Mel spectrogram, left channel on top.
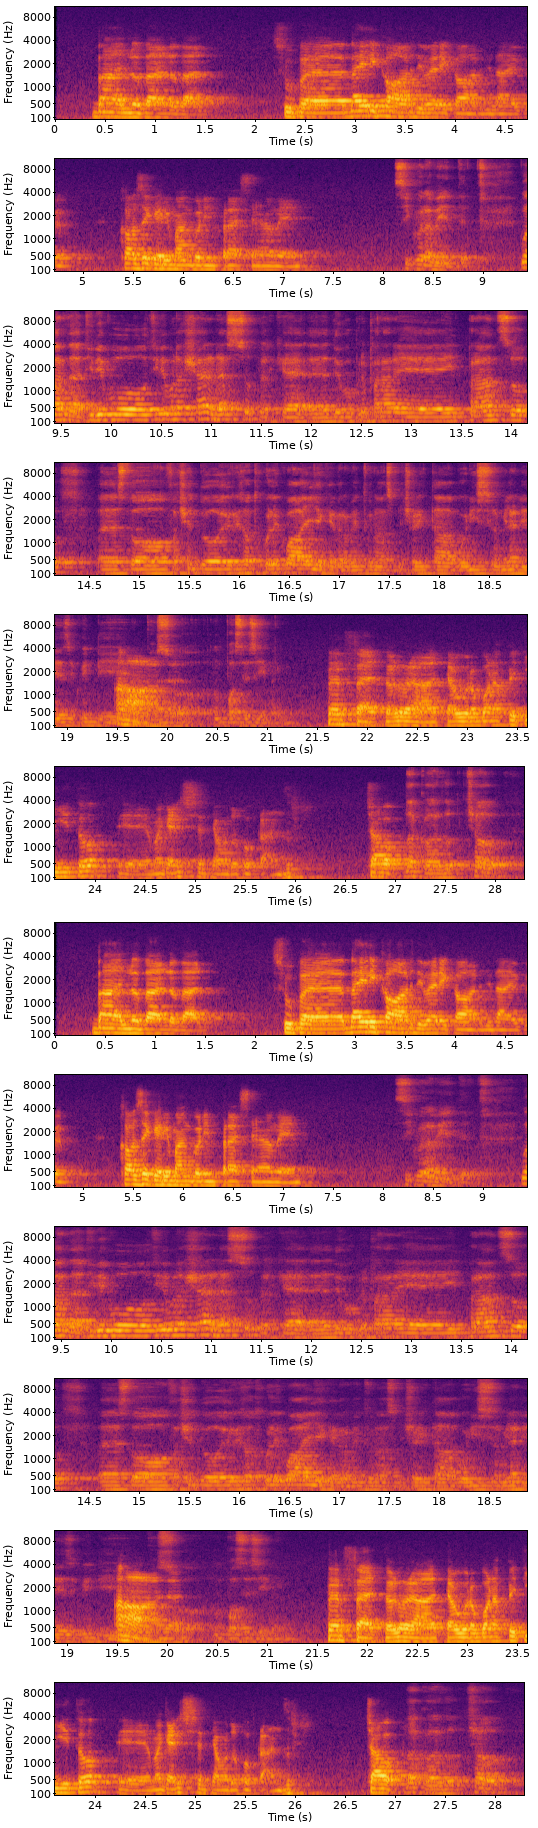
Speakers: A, on the right; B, on the left.
A: Bello, bello, bello. Super, bei ricordi, bei ricordi, dai, che- cose che rimangono impresse nella mente.
B: Sicuramente. Guarda, ti devo, ti devo lasciare adesso perché eh, devo preparare il pranzo. Eh, sto facendo il risotto con le quaglie, che è veramente una specialità buonissima milanese, quindi
A: Ah,
B: non posso
A: dai.
B: non posso esimermi.
A: Perfetto, allora ti auguro buon appetito e magari ci sentiamo dopo pranzo. Ciao.
B: D'accordo, ciao.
